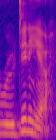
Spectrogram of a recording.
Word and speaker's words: Rodinia: And eventually, these small cratons from the Archean would come together to form Rodinia, or Rodinia, if you prefer the British pronunciation.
